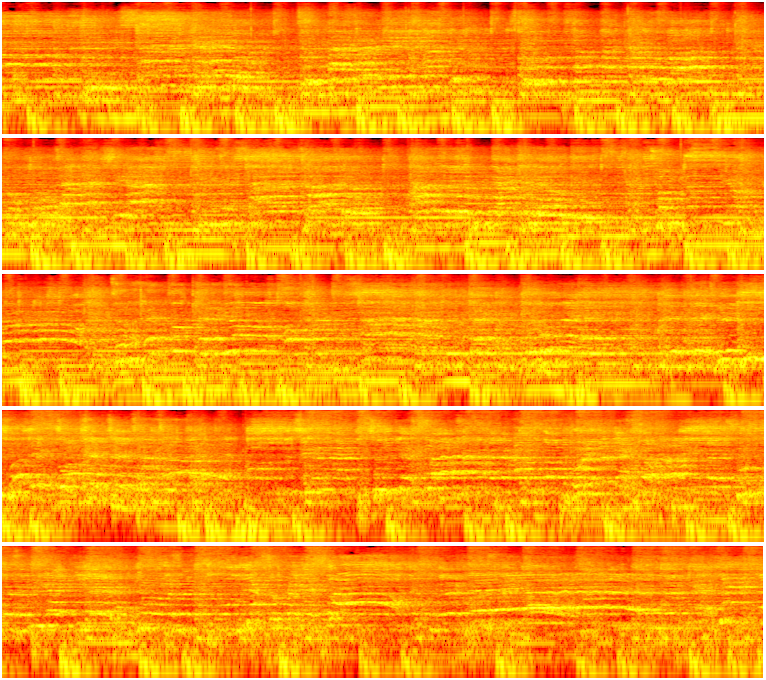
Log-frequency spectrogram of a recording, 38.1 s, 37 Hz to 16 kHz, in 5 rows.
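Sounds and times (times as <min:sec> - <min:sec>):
bass line: 0:00.0 - 0:23.4, 0:27.3 - 0:30.4
live band with singing: 0:00.0 - 0:38.0.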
